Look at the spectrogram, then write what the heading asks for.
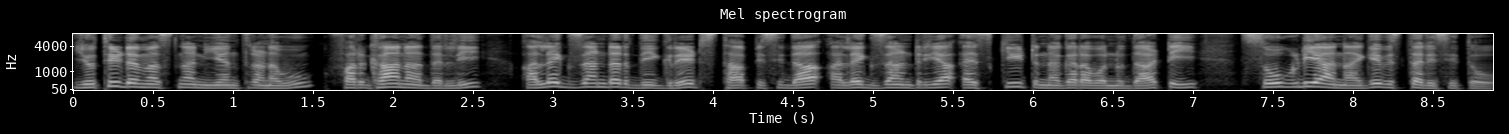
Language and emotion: Kannada, neutral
